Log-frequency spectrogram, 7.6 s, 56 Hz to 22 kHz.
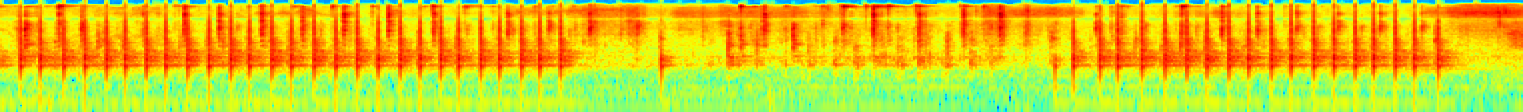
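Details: Subaru 2.5 engine with 208k miles, removed and torn down after replacement: sharp wooden clacks about three a second as the driver's-side rear piston is rocked by hand, stopping when held, from a bad rod bearing with excess clearance.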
